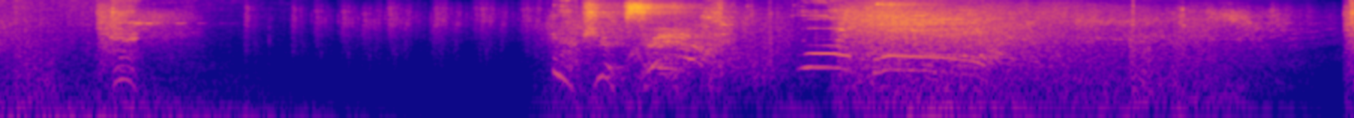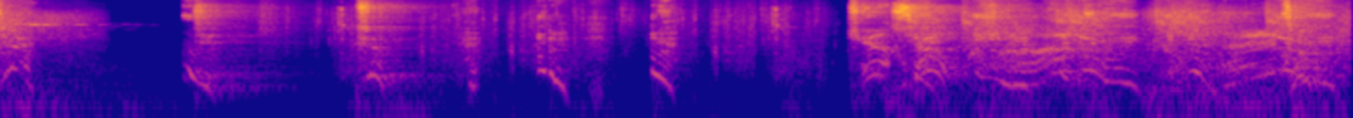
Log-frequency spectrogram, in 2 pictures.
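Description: Swords clash and slash with sharp whooshing strikes.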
